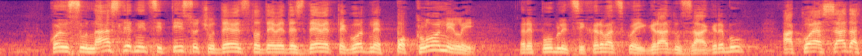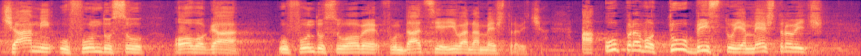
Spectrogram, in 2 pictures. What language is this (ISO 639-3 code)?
hrv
